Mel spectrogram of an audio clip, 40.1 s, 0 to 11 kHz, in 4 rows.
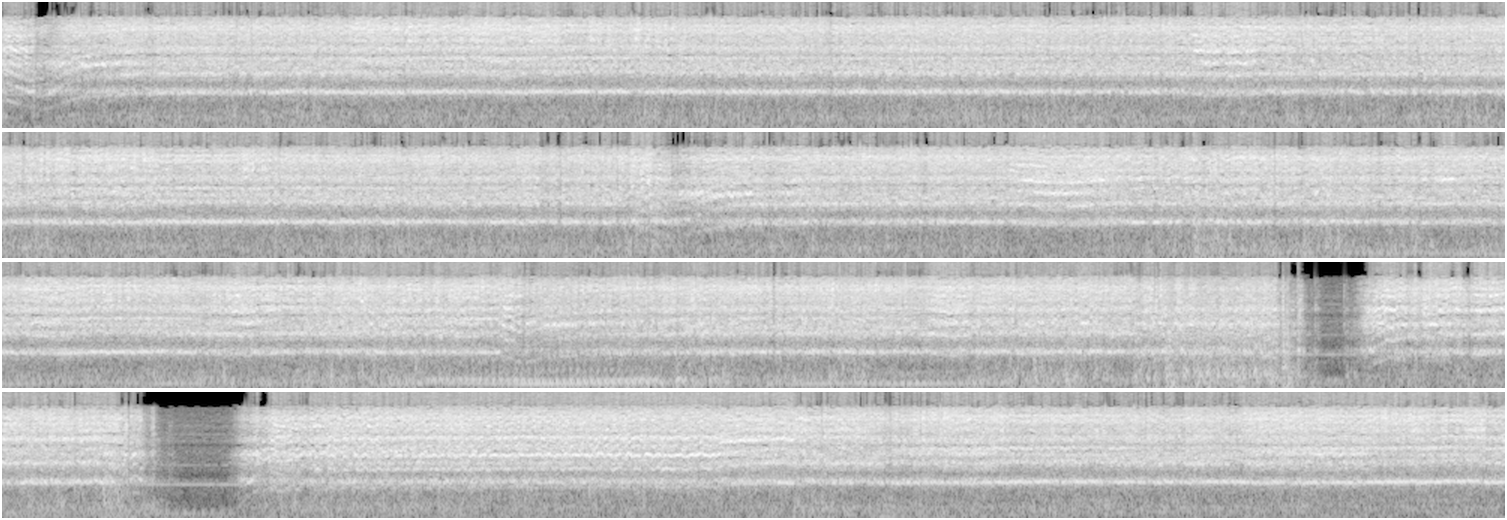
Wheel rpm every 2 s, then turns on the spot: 130, 230, 230, 230, 230, 230, 230, 190, 230, 230, 220, 220, 220, 220, 130, 140, 180, 220, 230, 220.
none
